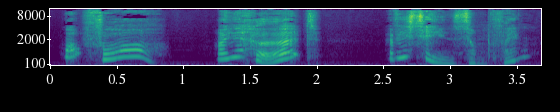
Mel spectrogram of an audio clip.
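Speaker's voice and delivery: high, urgent questions from a worried nurse; anxious nurse demanding. A narrator's reading. Nurse demanding to know what frightened the child, anxious. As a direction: press the child for an answer. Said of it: "again demanded Bessie".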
